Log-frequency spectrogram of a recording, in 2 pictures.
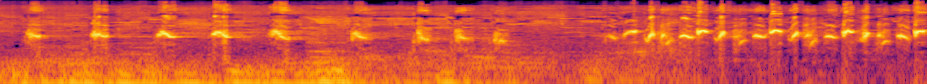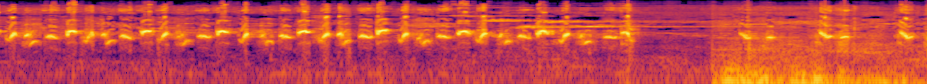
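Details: Sooty-headed bulbul giving a long 'ropel' rapid-fire song, meant as a master for training other birds. Spaced sharp chirps over low background rumble lead into a dense, fast rippling run of notes, then more single chirps.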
